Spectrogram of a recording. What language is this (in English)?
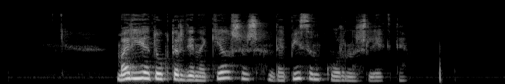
Mari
